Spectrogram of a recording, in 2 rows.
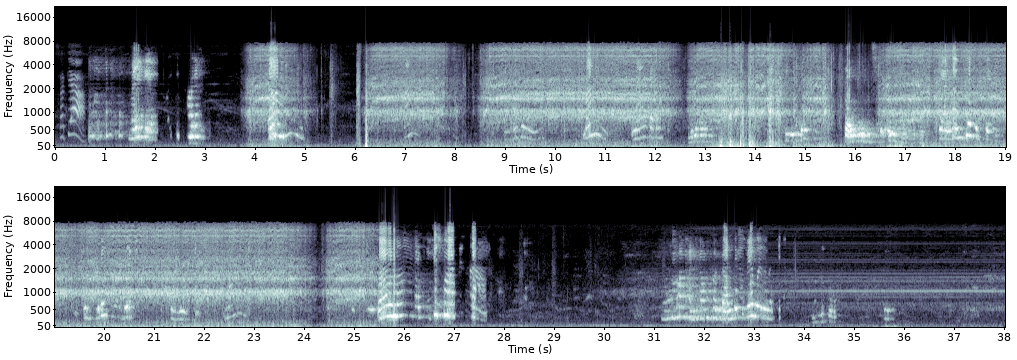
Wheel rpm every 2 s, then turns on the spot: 0, 0, 50, 150, 140, 220, 160, 120, 140, 230, 220, 200, 90, 0, 0, 0, 0, 0, 0.
none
